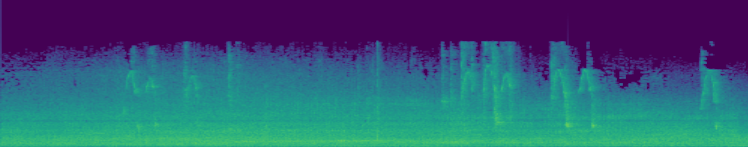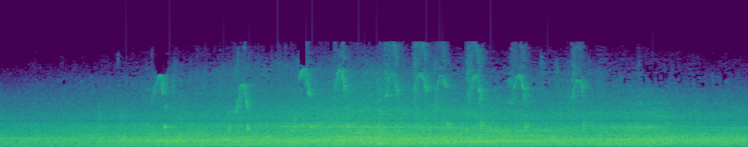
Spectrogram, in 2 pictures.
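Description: Steady outdoor background noise that swells for several seconds past the middle, with scattered faint, short high chirps or ticks over it.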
